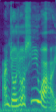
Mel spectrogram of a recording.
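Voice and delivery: very high, whiny mock baby talk; squeaky put-on baby voice. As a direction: talk like a little kid to mock. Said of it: "the baby talk".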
